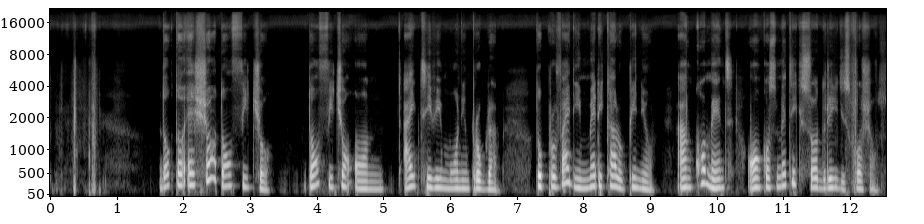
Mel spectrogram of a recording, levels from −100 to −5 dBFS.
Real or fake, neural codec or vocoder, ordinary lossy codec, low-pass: fake; autoencoder, 48 kHz, 128 numbers a frame, DAC-VAE, trained on Japanese speech; none; none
